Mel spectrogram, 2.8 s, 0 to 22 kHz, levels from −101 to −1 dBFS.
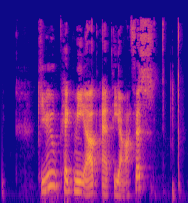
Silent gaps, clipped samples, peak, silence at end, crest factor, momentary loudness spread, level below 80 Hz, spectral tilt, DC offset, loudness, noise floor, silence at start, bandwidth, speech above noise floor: none; under 0.1%; -6 dBFS; 0.5 s; 24 dB; 16 LU; -72 dBFS; -2.5 dB/octave; under 0.1%; -26 LUFS; -61 dBFS; 0.55 s; 16 kHz; 34 dB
